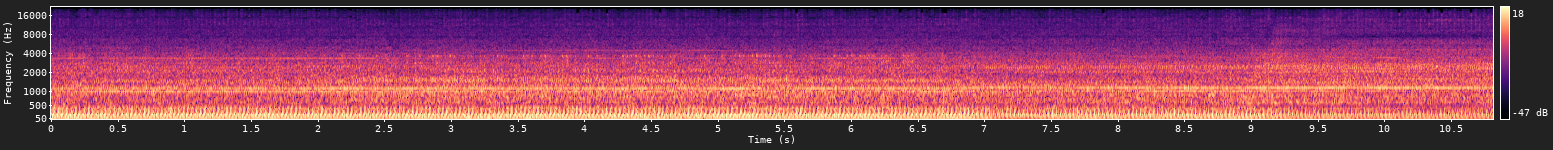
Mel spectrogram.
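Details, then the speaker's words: Honda EM6500SX electric-start generator after carburetor cleaning and oil change, loaded with a heat gun through an amp/watt meter. A steady drone at constant pitch holding firm with no misses or surging. It runs normally under load. "there it is sorry about the noise but obviously it's loud it's a generator"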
